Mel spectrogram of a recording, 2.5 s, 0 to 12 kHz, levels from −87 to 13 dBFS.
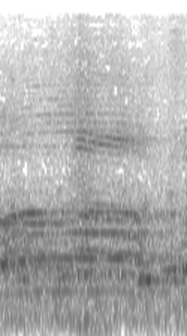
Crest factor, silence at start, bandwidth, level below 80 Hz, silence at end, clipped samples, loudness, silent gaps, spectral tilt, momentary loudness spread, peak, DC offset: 14 dB; 0 s; 11 kHz; -52 dBFS; 0 s; under 0.1%; -27 LUFS; none; -4 dB/octave; 4 LU; -14 dBFS; under 0.1%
